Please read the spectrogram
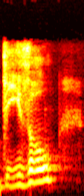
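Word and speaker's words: DSSSL: There was one, for example, called Diesel. I think that's how it's pronounced. It's D-S-S-S-L.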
